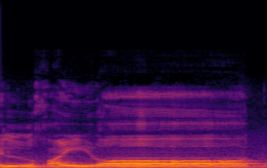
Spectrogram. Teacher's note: وقف کی حالت میں مد عارض ہوگی. 2 سے 3 الف تک کھینچ کر پڑھیں گے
